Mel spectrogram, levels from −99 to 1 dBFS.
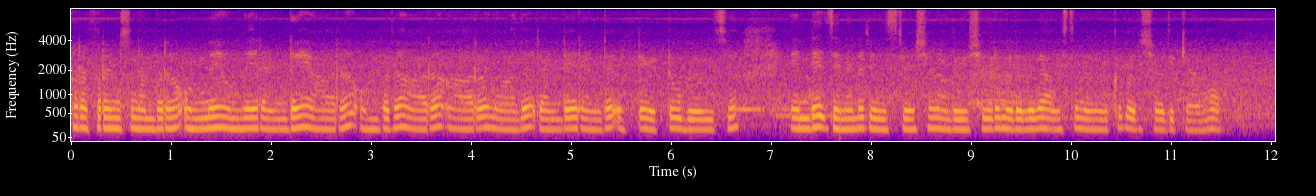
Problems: constant background noise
